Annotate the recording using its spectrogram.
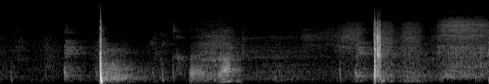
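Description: Joints crack with a sharp pop.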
